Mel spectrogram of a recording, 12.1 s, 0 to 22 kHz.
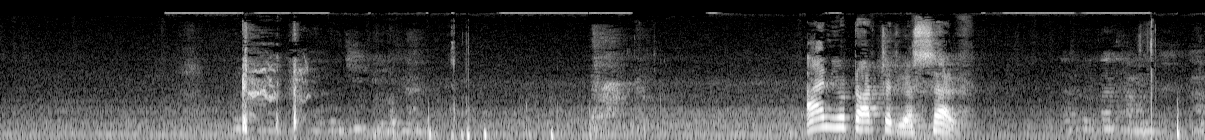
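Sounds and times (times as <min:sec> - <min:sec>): woman coughing: 0:02.3 - 0:03.4, 0:05.9 - 0:06.5.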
